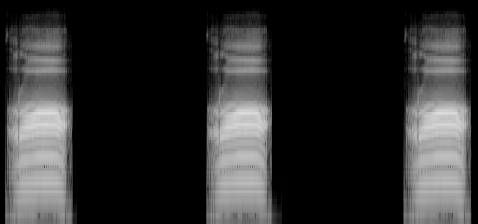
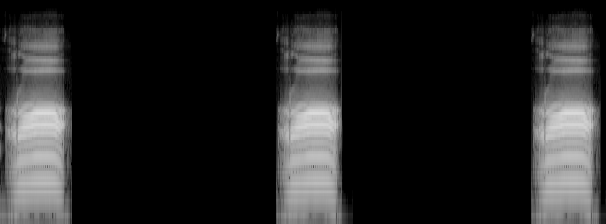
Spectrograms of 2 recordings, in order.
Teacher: رو کی ادائیگی میں زبان کی نوک کی پشت کو اوپر والے دانتوں کے مسوڑوں سے لگا کر موٹی آواز میں پڑھیں، یعنی رو رو رو۔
